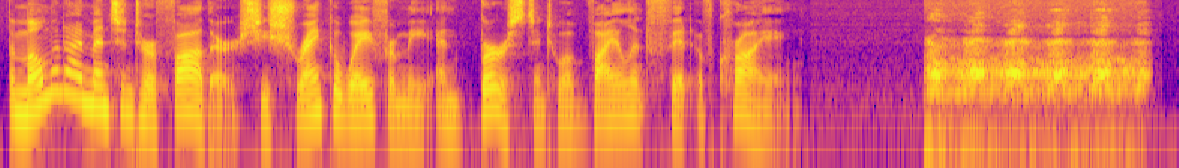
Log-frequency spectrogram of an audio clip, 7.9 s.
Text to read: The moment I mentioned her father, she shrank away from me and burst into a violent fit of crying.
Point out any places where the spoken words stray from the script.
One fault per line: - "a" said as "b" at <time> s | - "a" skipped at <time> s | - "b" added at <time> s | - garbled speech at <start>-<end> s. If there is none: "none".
none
